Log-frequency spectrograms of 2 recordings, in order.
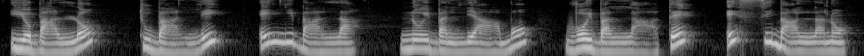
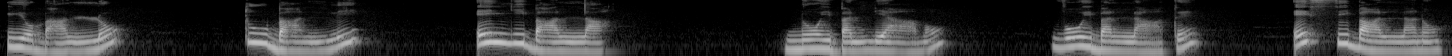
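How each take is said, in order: First: It is said more fluently, at moderate speed. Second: It is said slowly and carefully.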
